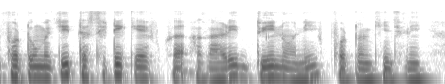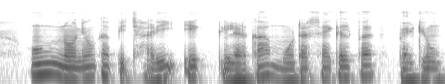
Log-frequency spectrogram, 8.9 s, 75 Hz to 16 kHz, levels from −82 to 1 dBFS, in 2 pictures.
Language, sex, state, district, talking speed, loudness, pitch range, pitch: Garhwali, male, Uttarakhand, Tehri Garhwal, 150 wpm, -38 LUFS, 100-120 Hz, 110 Hz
